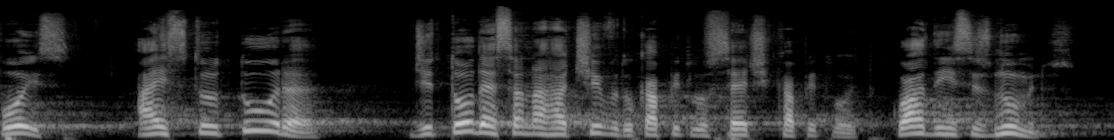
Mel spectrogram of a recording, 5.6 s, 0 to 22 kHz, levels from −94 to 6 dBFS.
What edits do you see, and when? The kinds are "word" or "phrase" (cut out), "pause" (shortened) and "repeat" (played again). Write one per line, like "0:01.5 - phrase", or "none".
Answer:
none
